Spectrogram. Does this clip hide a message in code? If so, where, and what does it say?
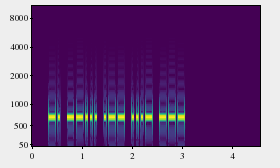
Yes: Morse code from 0.3 to 3.0 s, heard as a keyed tone, about 30 wpm, 700 Hz. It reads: N7WVO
